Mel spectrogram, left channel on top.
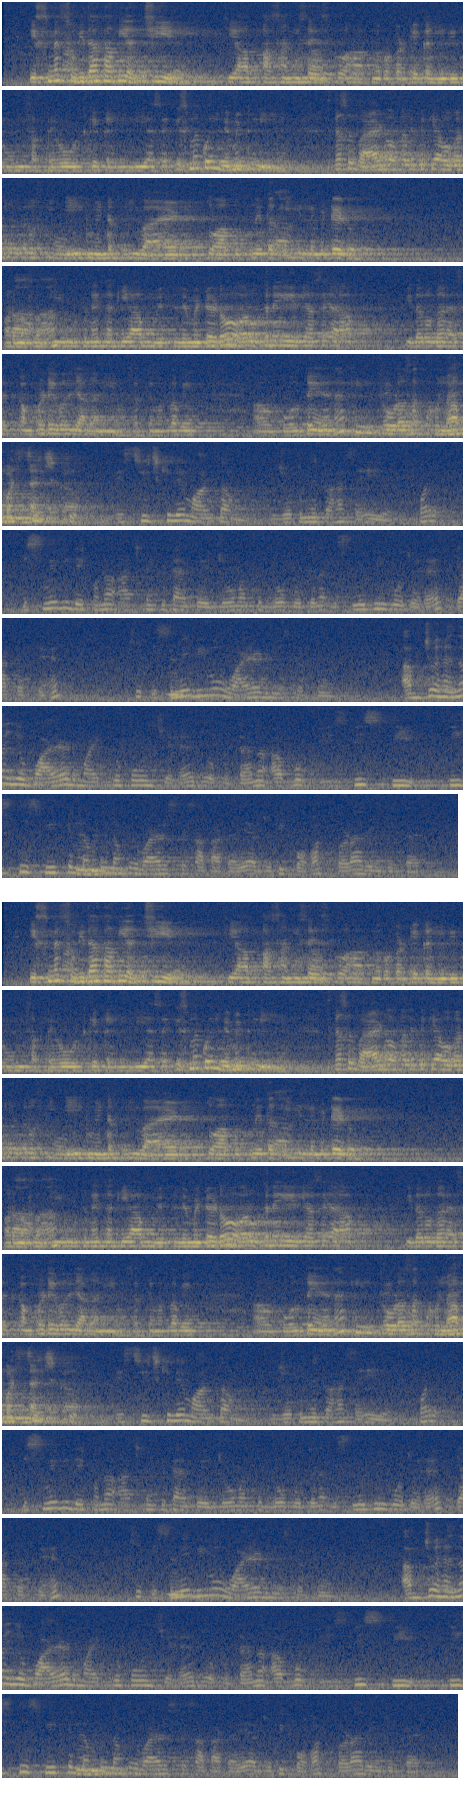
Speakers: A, on the right; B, on the left.
A: इसमें सुविधा
B: हाँ
A: काफ़ी अच्छी है कि आप आसानी से
B: हाँ
A: इसको हाथ में पकड़ के कहीं भी घूम सकते हो उठ के कहीं भी ऐसे इसमें कोई लिमिट नहीं है जैसे वायर्ड वाले पे क्या होगा कि अगर उसकी
B: हम्म,
A: एक मीटर की वायर्ड है तो आप उतने तक
B: हाँ
A: ही लिमिटेड हो और
B: हाँ
A: मतलब
B: हाँ
A: कि उतने तक ही आप लिमिटेड हो और उतने एरिया से आप इधर उधर ऐसे कंफर्टेबल ज़्यादा नहीं हो सकते मतलब एक अ, बोलते हैं ना कि
B: देखो
A: थोड़ा सा खुलापन
B: मैं इस
A: टाइप
B: चीज
A: का
B: के इस चीज के लिए मानता हूँ कि जो तुमने कहा सही है पर इसमें भी देखो ना आजकल के टाइम पे जो मतलब लोग होते हैं ना इसमें भी वो जो है क्या करते हैं कि इसमें
A: हम्म
B: भी वो वायर्ड यूज करते हैं अब जो है ना ये वायर्ड माइक्रोफोन्स जो है जो होता है ना अब वो बीस बीस फीट तीस तीस फीट के लंबे
A: हम्म हम्म
B: लंबे वायर्स के साथ आता है यार जो कि बहुत बड़ा रेंज होता है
